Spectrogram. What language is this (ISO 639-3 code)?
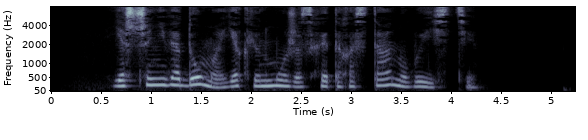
bel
